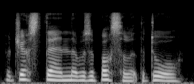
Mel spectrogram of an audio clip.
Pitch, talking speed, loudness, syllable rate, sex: 185 Hz, 310 wpm, -17 LUFS, 6.8 syllables/s, female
